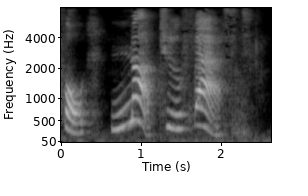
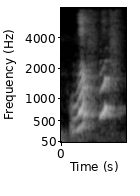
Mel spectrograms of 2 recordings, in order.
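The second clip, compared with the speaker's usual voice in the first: woof woof, higher than the story voice; high puppy bark; 11 semitones higher than usual. Acted. Child reading a puppy book, high puppy bark. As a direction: yip like a small dog.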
